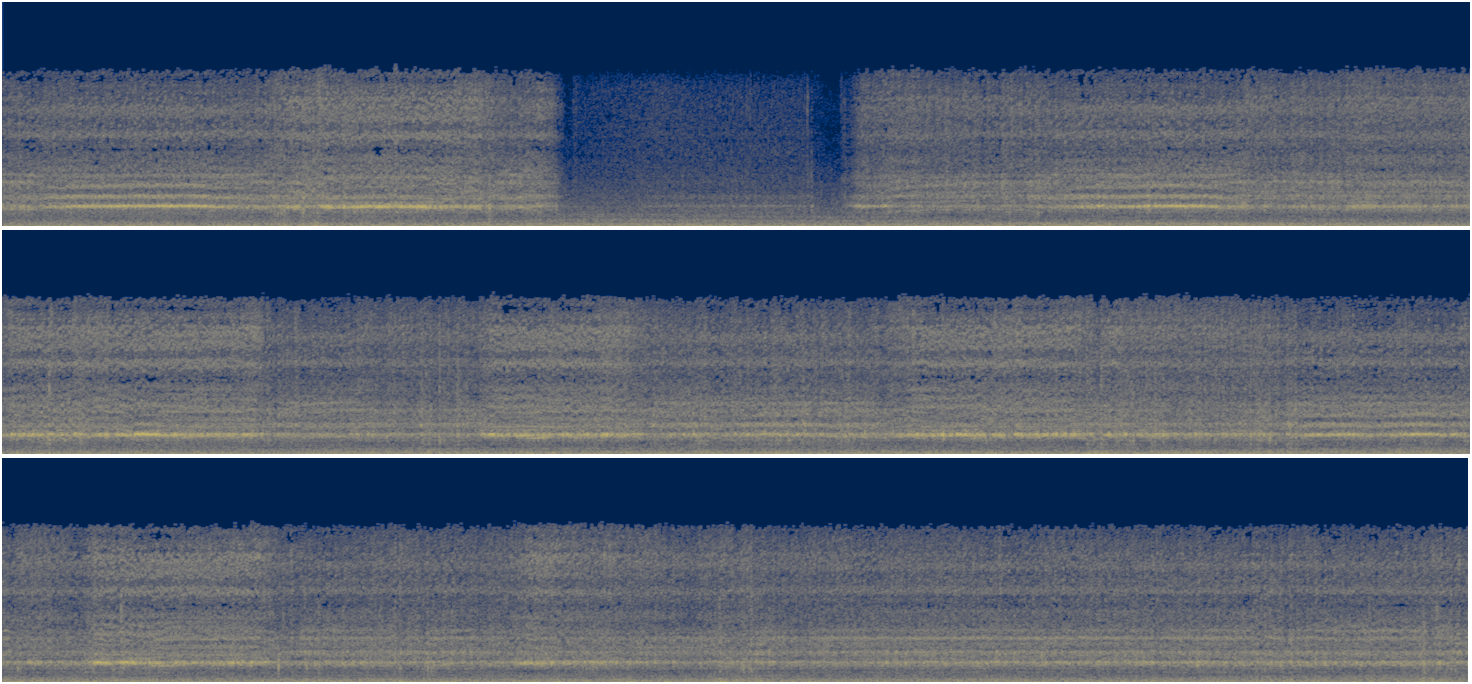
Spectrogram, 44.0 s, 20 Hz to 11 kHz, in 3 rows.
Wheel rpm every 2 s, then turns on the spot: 110, 110, 80, 20, 80, 110, 120, 110, 120, 120, 110, 110, 110, 110, 110, 110, 120, 110, 120, 110, 110, 110.
6-8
